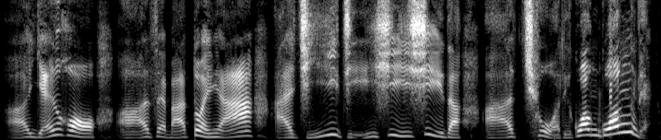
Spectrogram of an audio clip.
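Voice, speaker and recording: A woman's voice: medium pitch, animated, takes it slowly, fairly bright tone, no echo, studio quality, pitched below the performer's own voice. A woman voicing a cheerful, proud male beaver dentist in a children's story, drawling with many fillers. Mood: explaining. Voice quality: drawling, filler-heavy speech.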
